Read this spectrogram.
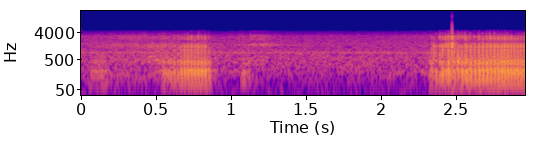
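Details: A sleeping basset hound snores in rough, rattling bursts separated by quiet pauses.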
